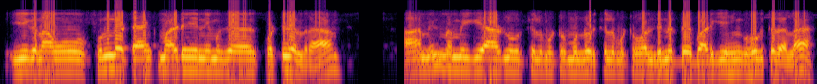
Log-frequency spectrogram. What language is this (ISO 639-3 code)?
kan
